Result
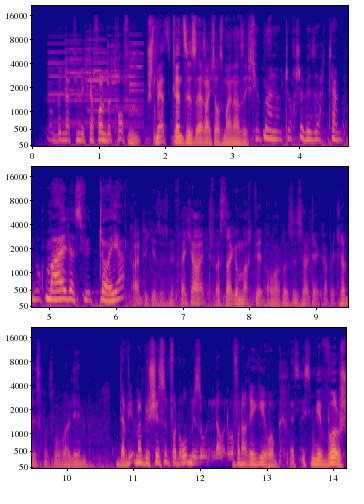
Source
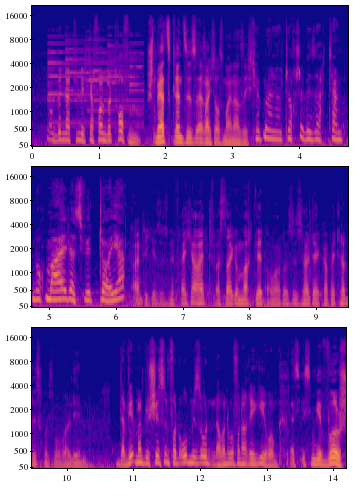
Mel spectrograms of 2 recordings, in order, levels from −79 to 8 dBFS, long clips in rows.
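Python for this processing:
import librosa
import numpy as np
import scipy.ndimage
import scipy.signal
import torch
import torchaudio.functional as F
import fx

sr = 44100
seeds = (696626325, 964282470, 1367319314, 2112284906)

y = fx.fade_in_head(x, sr, length_s=0.77)
y = fx.high_shelf(y, sr, hz=5900.0, db=11.5, at=(1.5, 3.59))
y = fx.highpass(y, sr, hz=fx.line((11.87, 220.0), (12.48, 480.0)), slope=24, at=(11.87, 12.48), fade=0.02)
y = fx.end_taper(y, sr, db_per_s=130.0)
y = y * librosa.db_to_amplitude(3.0)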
